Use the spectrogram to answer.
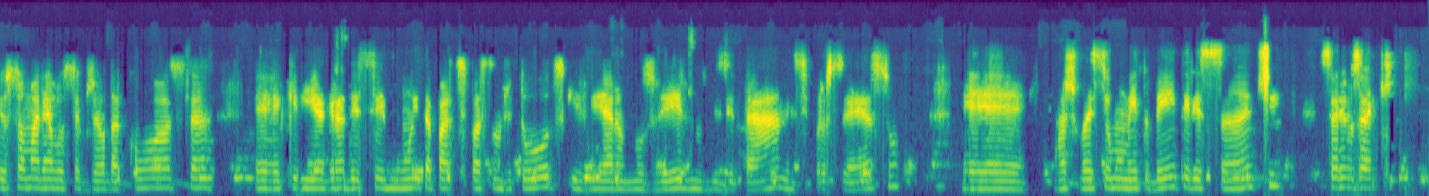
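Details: Adult woman; normal speech.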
